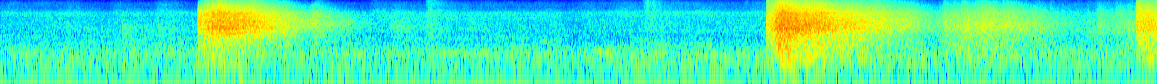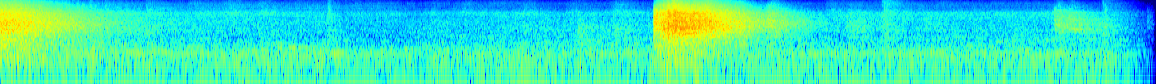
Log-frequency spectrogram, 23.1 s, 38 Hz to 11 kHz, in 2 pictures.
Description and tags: Metal dropping into scrap bin 1
Metal offcuts dropping into scrap bin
